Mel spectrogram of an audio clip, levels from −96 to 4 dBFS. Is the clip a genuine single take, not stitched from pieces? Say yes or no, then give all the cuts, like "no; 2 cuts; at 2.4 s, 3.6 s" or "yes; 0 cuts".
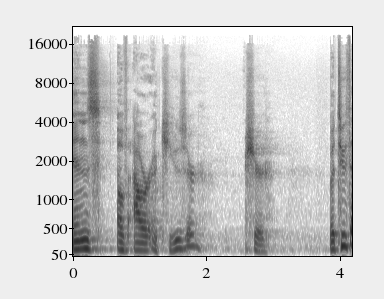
no; 1 cut; at 2.6 s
